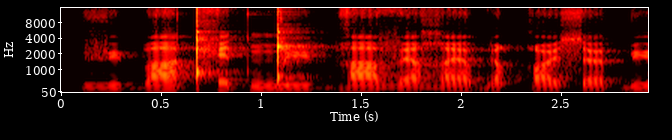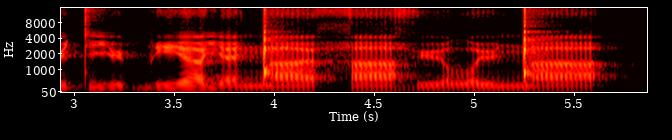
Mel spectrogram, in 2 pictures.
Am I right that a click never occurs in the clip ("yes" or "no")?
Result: no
